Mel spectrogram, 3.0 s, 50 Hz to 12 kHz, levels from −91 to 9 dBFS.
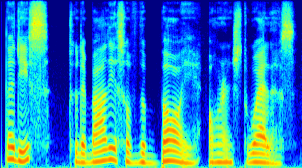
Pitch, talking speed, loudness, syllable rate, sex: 180 Hz, 200 wpm, -17 LUFS, 5.3 syllables/s, female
